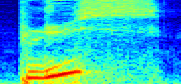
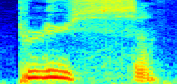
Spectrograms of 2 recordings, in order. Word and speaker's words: plus: French language with this plus okay because in some cases you will have to pronounce the final s and in other cases you won't so what I would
